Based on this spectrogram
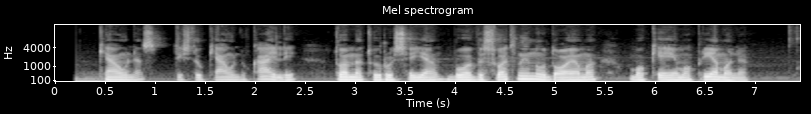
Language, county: Lithuanian, Vilnius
